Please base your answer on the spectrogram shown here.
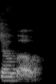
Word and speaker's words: Sobo: His name is Nishobo, Niyi, and then his last name is Sobo, but pronounced Shobo.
